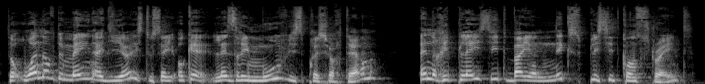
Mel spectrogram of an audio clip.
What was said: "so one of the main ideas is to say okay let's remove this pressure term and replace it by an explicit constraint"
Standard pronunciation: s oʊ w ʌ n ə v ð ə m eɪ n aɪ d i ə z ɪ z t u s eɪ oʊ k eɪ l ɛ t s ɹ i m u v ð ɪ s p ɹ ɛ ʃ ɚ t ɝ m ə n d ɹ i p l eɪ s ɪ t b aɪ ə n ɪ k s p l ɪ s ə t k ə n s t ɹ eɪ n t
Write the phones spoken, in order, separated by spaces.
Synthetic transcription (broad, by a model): s oʊ w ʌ n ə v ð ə m eɪ n aɪ d i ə ɪ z t u s eɪ oʊ k eɪ l ɛ t s ɹ i m u v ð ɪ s p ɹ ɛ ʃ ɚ t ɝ m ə n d ɹ i p l eɪ s ɪ t b aɪ ə n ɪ k s p l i s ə t k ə n s t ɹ eɪ n t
